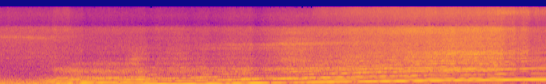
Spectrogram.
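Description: A car engine revs hard, its pitch climbing steadily.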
